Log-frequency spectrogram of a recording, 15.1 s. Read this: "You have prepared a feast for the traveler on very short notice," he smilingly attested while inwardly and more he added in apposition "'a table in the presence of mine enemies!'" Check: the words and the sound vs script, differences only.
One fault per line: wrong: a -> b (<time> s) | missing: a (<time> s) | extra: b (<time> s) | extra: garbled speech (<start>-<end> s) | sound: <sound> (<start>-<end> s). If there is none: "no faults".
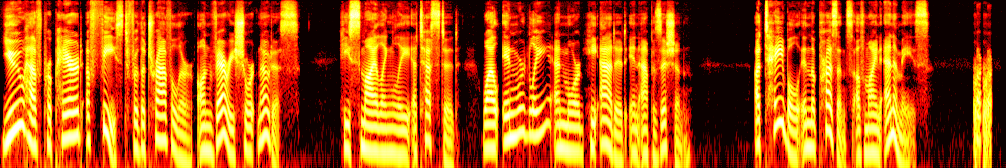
sound: laugh (14.6-14.9 s)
